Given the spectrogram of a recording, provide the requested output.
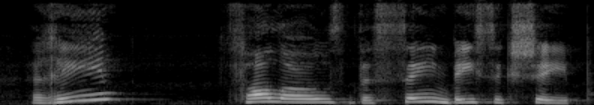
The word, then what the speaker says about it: غين: From the back of the throat, the sound is similar to the R found in French, like the letter R.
